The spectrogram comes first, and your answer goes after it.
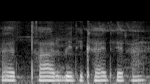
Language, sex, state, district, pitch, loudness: Hindi, female, Jharkhand, Ranchi, 185 Hz, -14 LUFS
